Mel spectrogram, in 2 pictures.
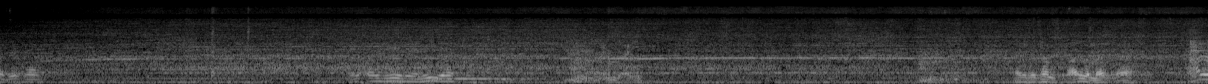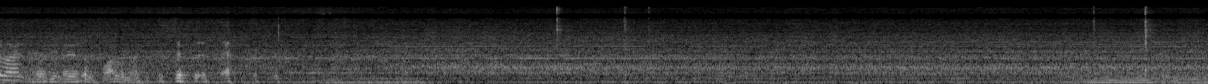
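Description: An electric grinder whirs steadily.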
